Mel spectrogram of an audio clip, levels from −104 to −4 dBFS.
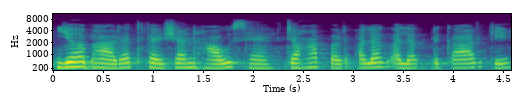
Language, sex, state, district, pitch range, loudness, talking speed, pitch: Hindi, female, Chhattisgarh, Raipur, 230-255 Hz, -20 LUFS, 145 wpm, 245 Hz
